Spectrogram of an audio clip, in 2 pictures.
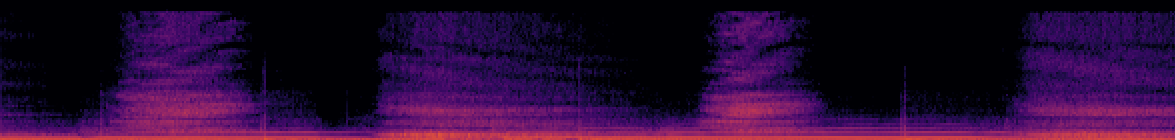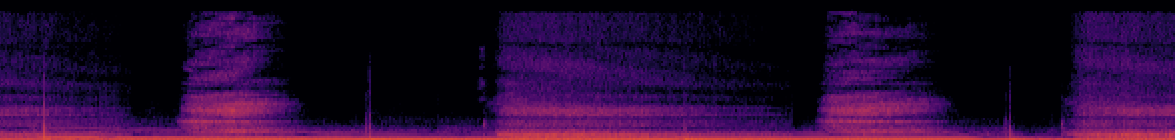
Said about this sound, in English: fully in and letting go. Just keep on going. No pause between inhalation and exhalation.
